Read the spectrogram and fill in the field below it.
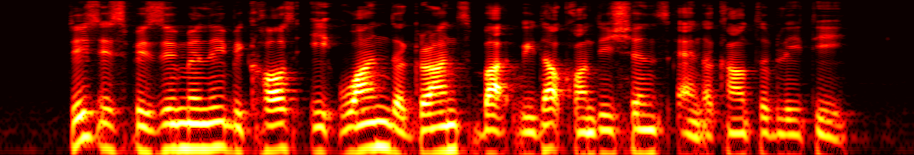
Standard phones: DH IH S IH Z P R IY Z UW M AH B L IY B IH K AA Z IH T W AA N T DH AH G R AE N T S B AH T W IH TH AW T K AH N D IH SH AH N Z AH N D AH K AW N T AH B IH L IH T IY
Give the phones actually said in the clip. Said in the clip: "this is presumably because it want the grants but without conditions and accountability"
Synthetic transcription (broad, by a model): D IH S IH S P R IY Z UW M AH L IY B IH K AA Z IH T W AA N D AH G R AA N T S B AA T W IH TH AW T K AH N D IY SH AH N S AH N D AH K AW N T AH B IH L IH T IY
